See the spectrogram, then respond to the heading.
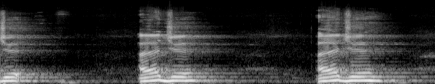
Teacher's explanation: dia dari tengah lidah bertemu dengan Tengah langit-langit atas atau di langit-langit keras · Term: gym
